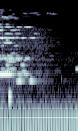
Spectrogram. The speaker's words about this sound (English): Oh, hang on. My phone is ringing. I'm sorry.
